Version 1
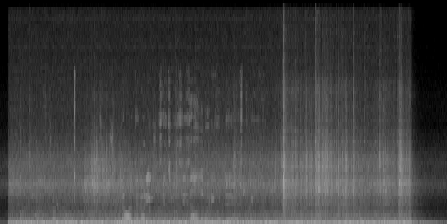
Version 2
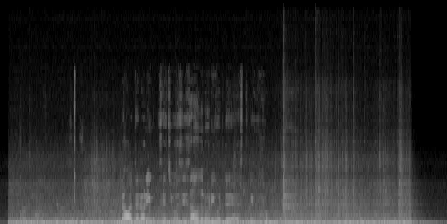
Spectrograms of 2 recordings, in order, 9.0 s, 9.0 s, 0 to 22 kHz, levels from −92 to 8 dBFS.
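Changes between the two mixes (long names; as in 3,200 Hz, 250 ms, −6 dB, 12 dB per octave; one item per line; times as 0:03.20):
first voice: entry −0.60 s
second voice +8.5 dB
master: add high shelf with overshoot 2,900 Hz −13 dB, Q 1.5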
